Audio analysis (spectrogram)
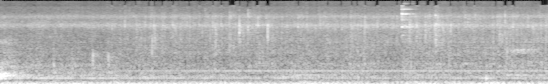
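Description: Chicken and masala paste frying in a pan for gongura chicken pickle, a soft, steady sizzle that stays even throughout with a faint stir-like rise near the end, no talking.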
